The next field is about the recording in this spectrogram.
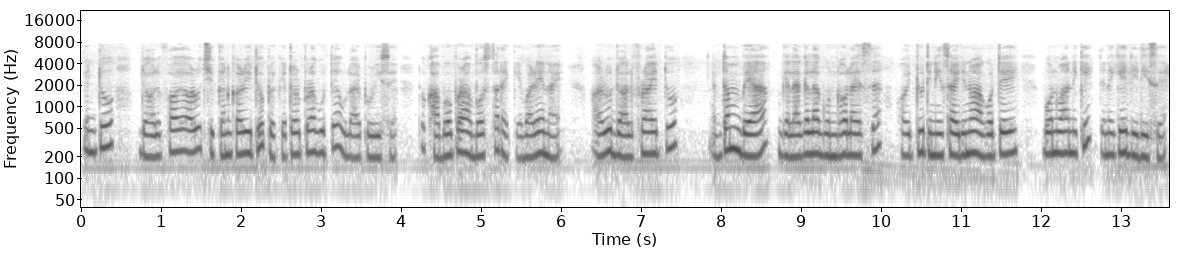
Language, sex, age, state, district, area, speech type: Assamese, female, 18-30, Assam, Dibrugarh, rural, spontaneous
